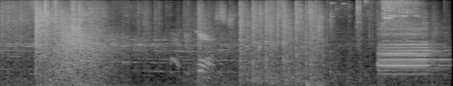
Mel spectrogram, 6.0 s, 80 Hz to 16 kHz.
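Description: Bursts of gunfire from The Division 2 shooter game, loud sustained volleys in the first seconds and again near the end, with an electronic tone and voices talking over the fighting.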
